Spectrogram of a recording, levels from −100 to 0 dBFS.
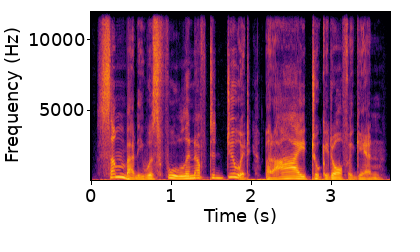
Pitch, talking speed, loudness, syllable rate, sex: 135 Hz, 210 wpm, -18 LUFS, 5.4 syllables/s, male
